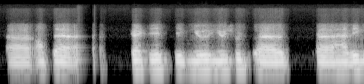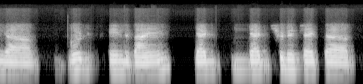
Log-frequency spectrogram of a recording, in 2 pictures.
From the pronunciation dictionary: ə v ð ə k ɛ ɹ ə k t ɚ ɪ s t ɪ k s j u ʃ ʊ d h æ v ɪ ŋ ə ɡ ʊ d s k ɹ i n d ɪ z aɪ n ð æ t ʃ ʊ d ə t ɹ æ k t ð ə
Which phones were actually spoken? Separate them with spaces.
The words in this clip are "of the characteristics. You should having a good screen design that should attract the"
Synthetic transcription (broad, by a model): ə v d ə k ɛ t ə t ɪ s t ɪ k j j u ʃ ʊ d h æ v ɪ ŋ ə ɡ ʊ d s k i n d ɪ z aɪ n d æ t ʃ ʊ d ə t ɹ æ k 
